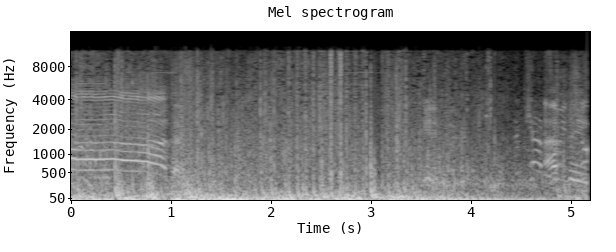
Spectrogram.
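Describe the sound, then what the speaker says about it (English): Booming artillery explosions and bursts of gunfire fill a console war game, loud and dense throughout, layered under game radio chatter and a player's talk. "Incoming enemy artillery. Get to cover."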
